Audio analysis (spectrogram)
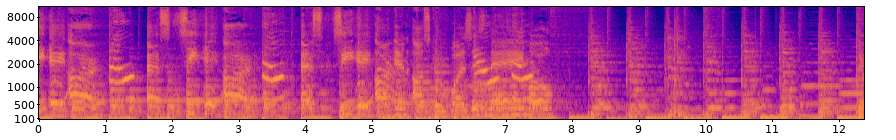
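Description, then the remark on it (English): Repeated cat meows glide up and down over a bouncy musical backing with a steady bass line and beat, the meows closely following the melody for the whole stretch. “There was a farmer who had a cat, and Oscar was his name.”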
